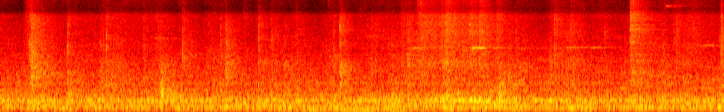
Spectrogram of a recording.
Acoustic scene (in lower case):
subway station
